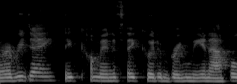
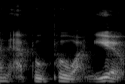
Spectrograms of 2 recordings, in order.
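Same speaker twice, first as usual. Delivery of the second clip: mock raspberry; 4 semitones lower than usual. A narrator's reading. Teasing readers.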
